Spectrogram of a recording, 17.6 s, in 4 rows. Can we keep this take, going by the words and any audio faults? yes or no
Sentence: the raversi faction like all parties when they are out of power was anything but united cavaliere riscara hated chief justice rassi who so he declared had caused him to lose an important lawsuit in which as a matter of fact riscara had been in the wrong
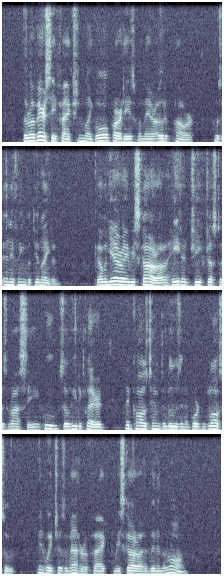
yes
